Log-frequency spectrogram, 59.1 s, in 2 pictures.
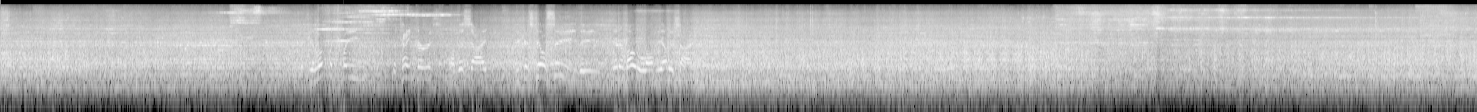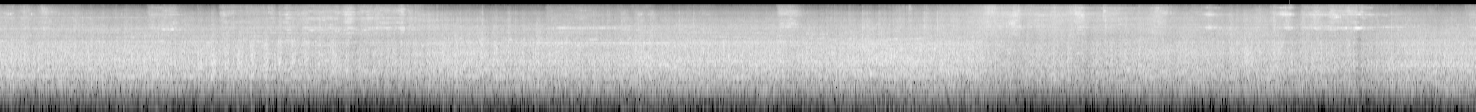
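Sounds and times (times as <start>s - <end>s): train cars rolling on rails: 0.0s - 59.0s
high-pitched wheel squeal: 4.4s - 5.6s, 6.2s - 9.1s, 21.1s - 26.9s, 40.5s - 42.1s, 53.6s - 54.0s, 55.1s - 57.6s.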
